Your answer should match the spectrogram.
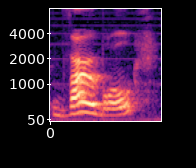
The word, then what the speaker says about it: Vurbl: and guys, brand new to this list is Verbal, and it's spelled VURBL, and also Luminary.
